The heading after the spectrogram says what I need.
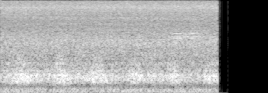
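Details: Home fetal Doppler in the second trimester of pregnancy: rapid, rhythmic whooshing pulses through the speaker, the fast heartbeat of the unborn baby.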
